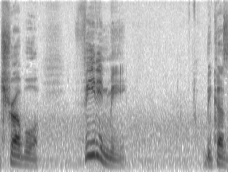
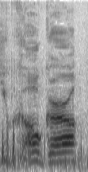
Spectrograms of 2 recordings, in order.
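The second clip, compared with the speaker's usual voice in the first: put-on you go girl; 5 semitones higher, 8 dB louder, much slower than usual. Cheering on women in awe.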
